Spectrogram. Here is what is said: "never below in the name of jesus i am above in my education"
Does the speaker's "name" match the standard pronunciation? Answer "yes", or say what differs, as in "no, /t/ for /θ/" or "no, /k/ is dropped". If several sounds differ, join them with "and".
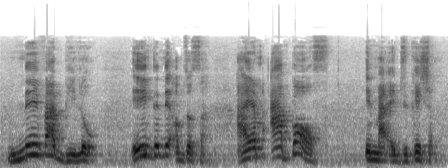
no, /m/ is dropped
